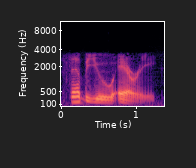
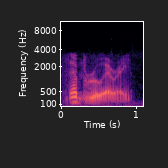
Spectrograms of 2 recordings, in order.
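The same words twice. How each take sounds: First: The r sound after the b is dropped. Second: The r sound after the b is pronounced. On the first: The speaker calls it wrong. "almost always pronounced as though it were February" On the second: The speaker calls it right. "the correct February"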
